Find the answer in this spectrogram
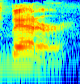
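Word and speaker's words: better: जो T sound है यह एक्चुअली सॉफ्ट डी की तरह प्रोनाउंस होता है। इसको हम सॉफ्ट डी की तरह पढ़ते हैं। For example it's बेटर इट्स नॉट it sound नहीं है। Soft D इट्स बेटर बेटर इट्स बेटर।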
